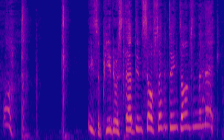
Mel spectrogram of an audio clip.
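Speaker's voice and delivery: high, mock-casual cop reporting in; high cop voice shrugging off a stabbing. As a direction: play a bored officer calling it in.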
